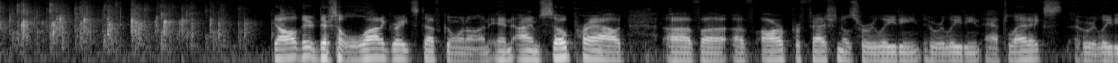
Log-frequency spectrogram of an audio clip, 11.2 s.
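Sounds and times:
audience applause: 0.0 - 2.8
speech: 2.7 - 11.1.

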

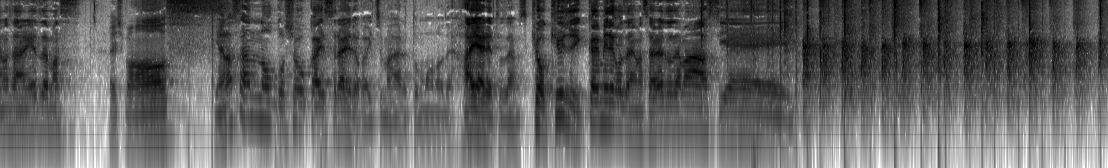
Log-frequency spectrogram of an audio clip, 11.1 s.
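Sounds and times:
speech: 0.0 - 8.3
audience applause: 7.5 - 11.0.

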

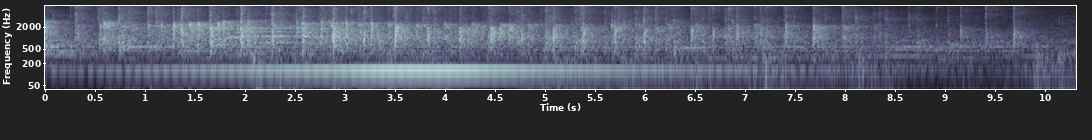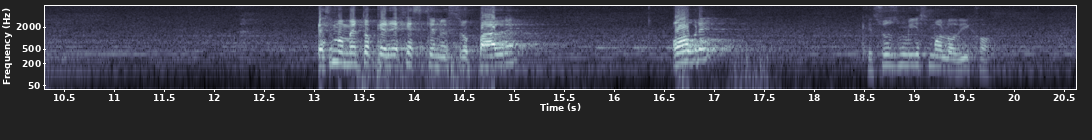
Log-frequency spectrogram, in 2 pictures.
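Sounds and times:
audience applause: 0.0 - 10.0
steady low musical drone: 0.0 - 20.6
speech: 13.2 - 15.2, 16.6 - 17.0, 18.6 - 19.9.

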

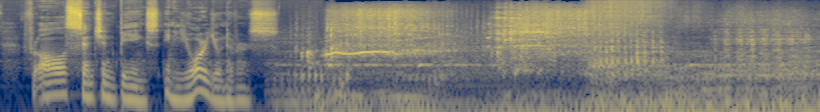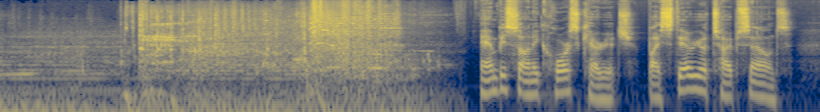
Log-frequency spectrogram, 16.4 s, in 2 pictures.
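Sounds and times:
speech: 0.3 - 3.6, 13.0 - 16.2
alien creature vocalization with roars, gurgles, snarls and screeches: 2.8 - 12.8.

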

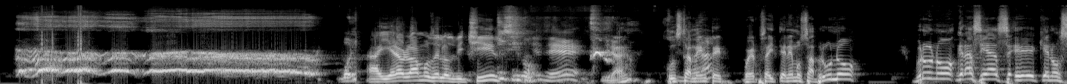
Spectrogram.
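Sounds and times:
rooster crowing: 0.0 - 3.4
speech: 3.4 - 10.6.

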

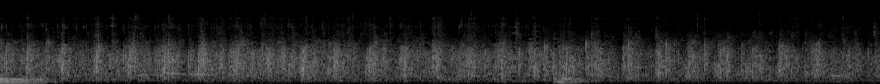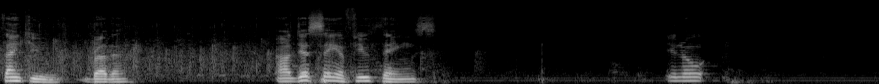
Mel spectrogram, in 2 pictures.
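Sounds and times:
audience applause: 0.0 - 12.3
speech: 8.8 - 10.2, 11.6 - 13.2, 15.5 - 15.9.

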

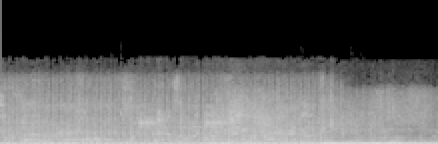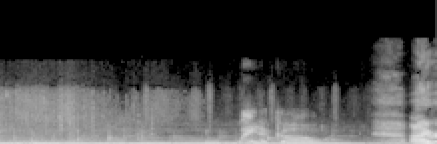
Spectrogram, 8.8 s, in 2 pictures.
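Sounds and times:
shooting and explosions from a video game: 0.0 - 6.4
speech: 6.9 - 7.7, 8.4 - 8.7.

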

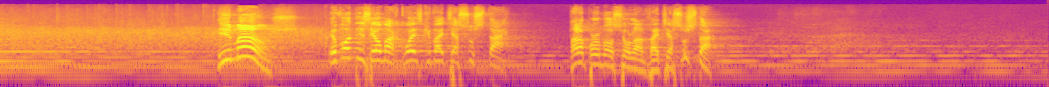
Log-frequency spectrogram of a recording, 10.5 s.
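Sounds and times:
audience applauding: 0.0 - 4.5
speech: 2.2 - 7.3.

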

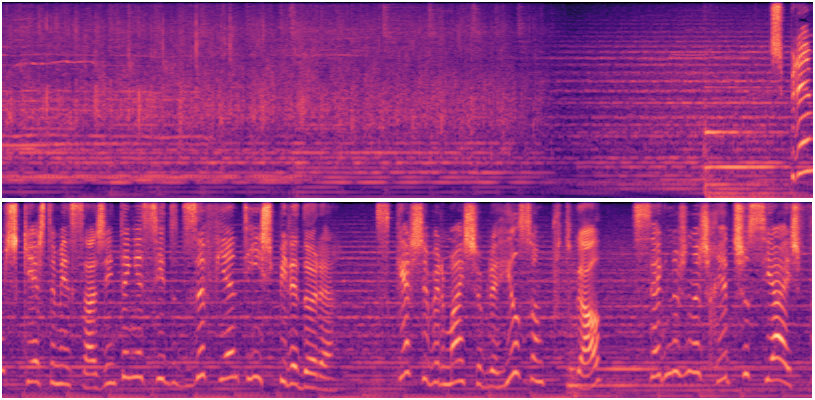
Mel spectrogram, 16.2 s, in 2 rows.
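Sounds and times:
audience applauding: 0.0 - 5.8
speech: 7.7 - 16.2.

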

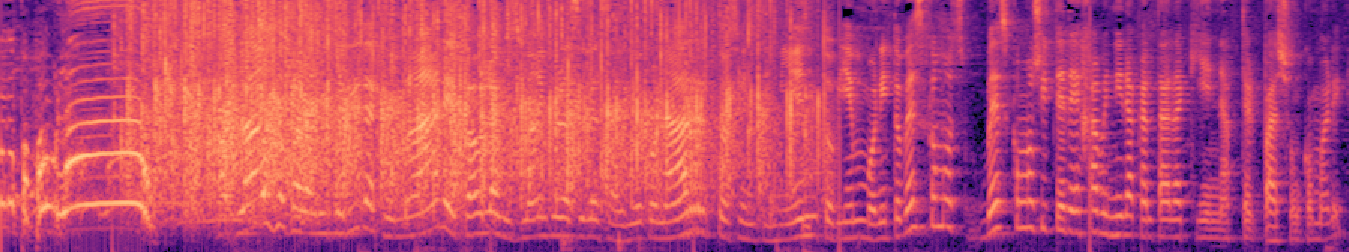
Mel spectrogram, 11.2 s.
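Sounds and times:
whoops and cheering voices: 0.0 - 2.2
audience applause: 0.9 - 7.0
speech: 2.4 - 11.2.

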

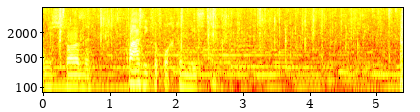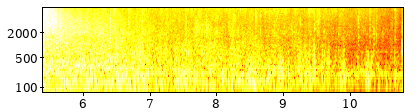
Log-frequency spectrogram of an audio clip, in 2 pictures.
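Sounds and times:
rain: 0.0 - 10.7
steady wind: 0.0 - 10.7
speech: 0.1 - 2.6
loud thunderclap: 5.3 - 10.6.

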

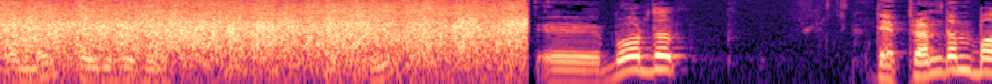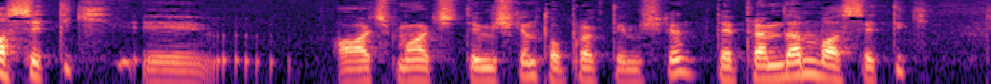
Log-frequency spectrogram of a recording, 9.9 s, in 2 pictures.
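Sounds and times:
applause: 0.0 - 2.7
speech: 3.0 - 3.5, 4.4 - 9.7.

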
